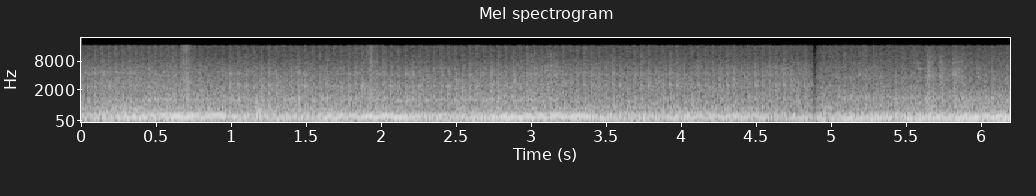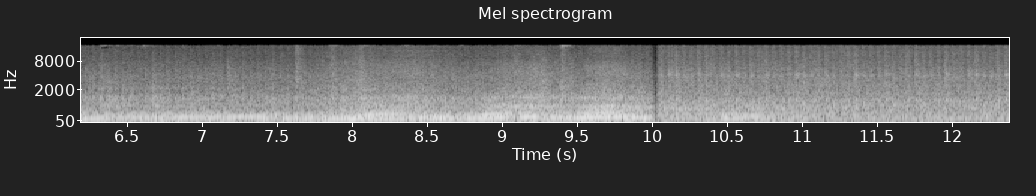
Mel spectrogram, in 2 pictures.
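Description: A car engine running and being revved, its pitch stepping up and down, with a few quick rev blips near the end; then it changes suddenly to a lower, steadier engine drone.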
